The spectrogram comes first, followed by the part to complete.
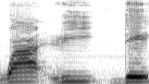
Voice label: "waride", Yoruba; TONES; WA RI DE set

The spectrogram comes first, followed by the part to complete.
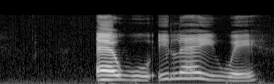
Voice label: "ewu ile iwe", Yoruba

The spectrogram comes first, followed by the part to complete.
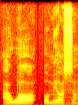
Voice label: "AWO OMI OSAN", Yoruba, Orange

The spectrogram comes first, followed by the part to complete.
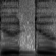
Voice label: "DUDU", Yoruba, Black

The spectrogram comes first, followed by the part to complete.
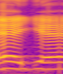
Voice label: "eye", Yoruba; ORAL VOWELS; eye-eje-ege

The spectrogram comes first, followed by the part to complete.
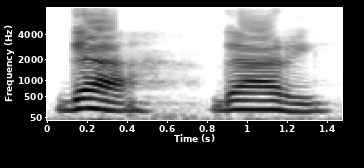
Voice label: "dari", Kiswahili

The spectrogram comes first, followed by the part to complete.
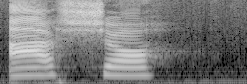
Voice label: "aso", Yoruba

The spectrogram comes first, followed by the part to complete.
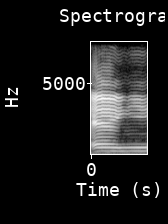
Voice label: "eyin", Yoruba; NASAL VOWELS; irin-eyin-igbin

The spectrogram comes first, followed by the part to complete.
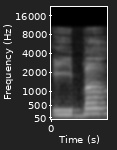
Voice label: "ibon", Yoruba; NASAL VOWELS; ogbon-ibon-agbon

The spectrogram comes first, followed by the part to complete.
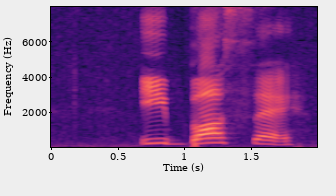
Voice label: "ibose", Yoruba

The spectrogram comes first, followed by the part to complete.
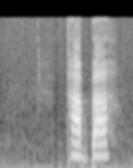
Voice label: "kaba", Yoruba

